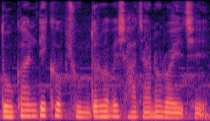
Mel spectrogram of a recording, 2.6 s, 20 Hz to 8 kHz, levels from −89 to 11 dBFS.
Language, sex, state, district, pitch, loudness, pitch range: Bengali, male, West Bengal, Cooch Behar, 130 Hz, -17 LUFS, 120-140 Hz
